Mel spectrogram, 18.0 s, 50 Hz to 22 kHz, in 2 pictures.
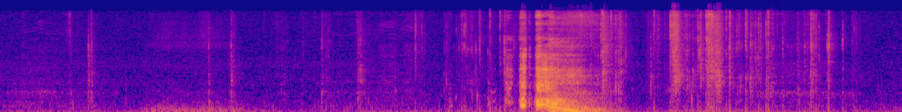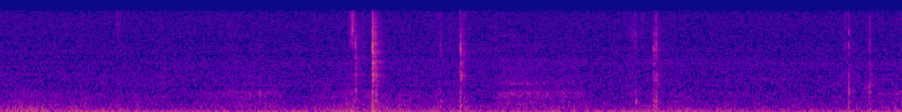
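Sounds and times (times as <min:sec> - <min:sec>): wrapper crinkling: 0:03.2 - 0:05.2, 0:05.9 - 0:08.7
foil wrapper tearing: 0:04.1 - 0:05.2, 0:05.9 - 0:08.6.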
